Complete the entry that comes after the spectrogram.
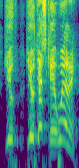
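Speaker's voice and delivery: high, loud, fast stunned outburst; panicked shock. Acted. Man horrified as his friend is killed in front of him. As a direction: blurt it in horror.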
